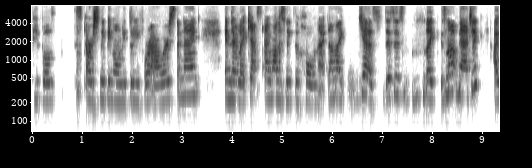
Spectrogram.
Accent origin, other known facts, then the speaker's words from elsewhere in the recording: Mexico; moved away as an adult; I was not always the sleep queen. Actually born and raised in Mexico in a small town. And after graduating, after working for a few years, I decided that I wanted to learn Chinese. So I saved money and moved to China.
